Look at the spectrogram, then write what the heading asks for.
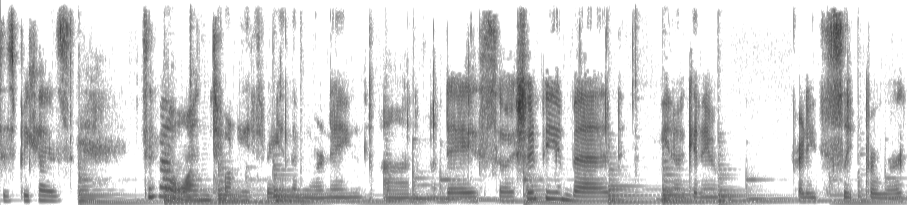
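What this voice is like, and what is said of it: Very low, quiet voice. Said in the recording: “The reason why I'm speaking in a very low voice”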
